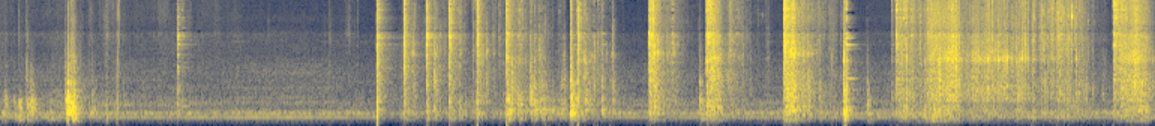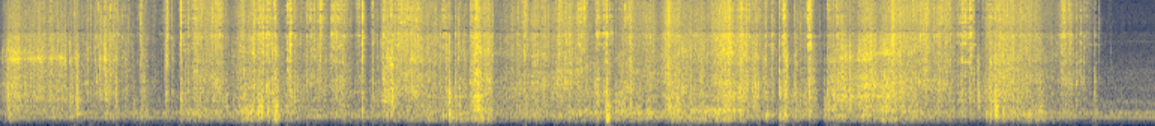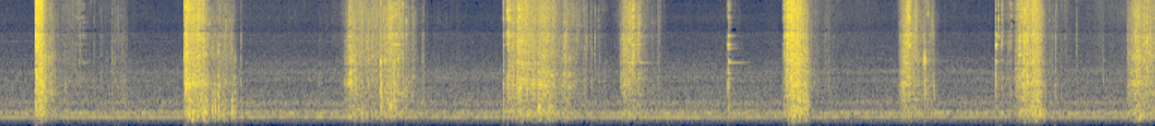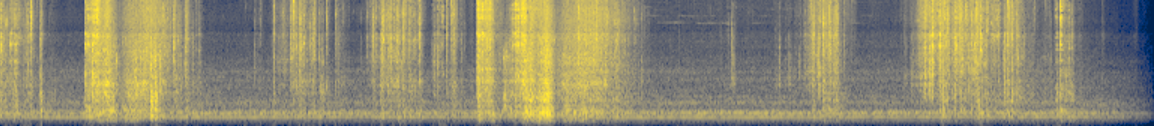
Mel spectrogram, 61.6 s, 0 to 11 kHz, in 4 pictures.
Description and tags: breaking up, scooping, and dropping lots of ice in a big ice machine
Recorded at a coffee shop in Louisville, CO with an iPhone 5 (as a voice memo), edited in Audacity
